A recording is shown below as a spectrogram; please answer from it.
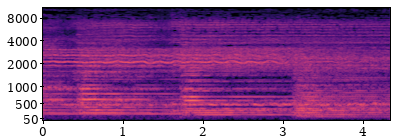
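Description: Church choir singing slow, held chords, the chord changing about every second and a half.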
